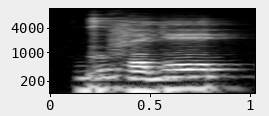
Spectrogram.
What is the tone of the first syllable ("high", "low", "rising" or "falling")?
rising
